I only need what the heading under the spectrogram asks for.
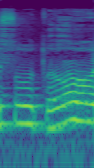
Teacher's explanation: صدو یہاں پر واو مدہ ہوگا، واو ساکن سے پہلے دال کے اوپر پیش ہے تو اس کو ایک الف کے برابر کھینچ کر کے پڑھیں گے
